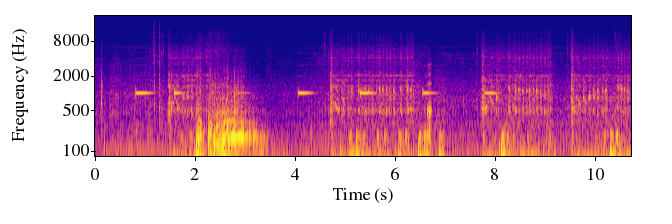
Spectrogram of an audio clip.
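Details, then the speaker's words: Wrecked 1990 Nissan 300ZX with old stale gasoline, starting fluid sprayed in: several short cranking bursts with a beeping warning chime, engine spins but never catches; owner suspects the fuel pump isn't pushing enough fuel, oil pressure seems present. "yeah I don't think it's pushing enough fuel cool thing is we're it actually seems like we're getting oil pressure"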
